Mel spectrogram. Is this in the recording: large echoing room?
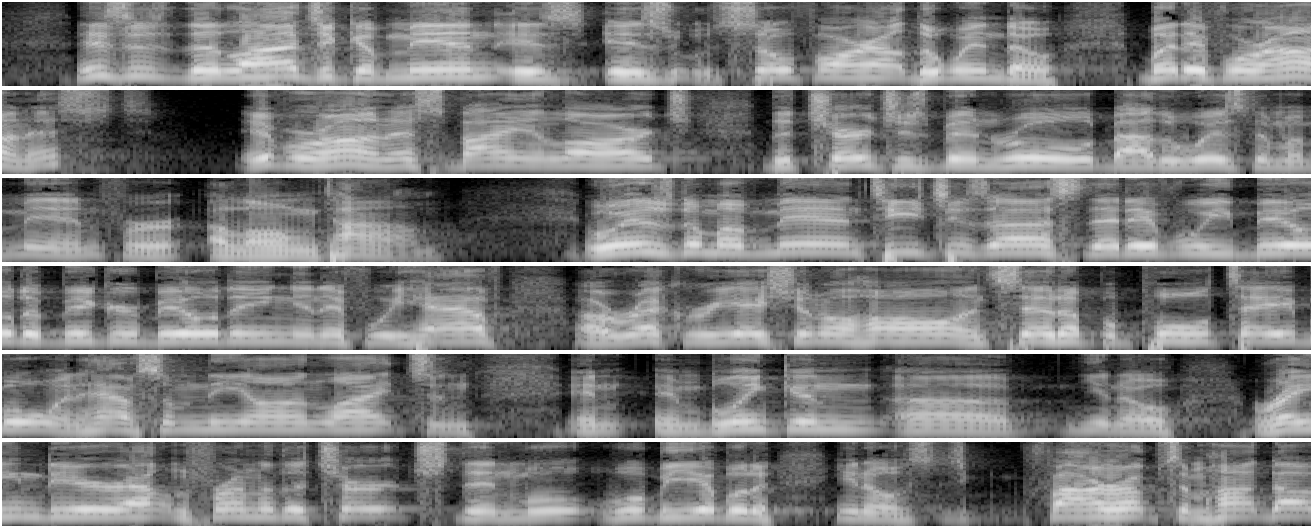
yes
